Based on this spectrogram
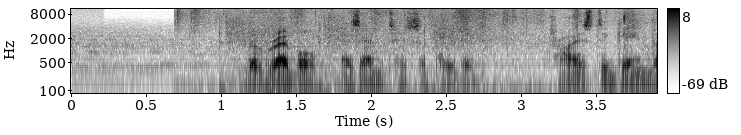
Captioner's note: voiceover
